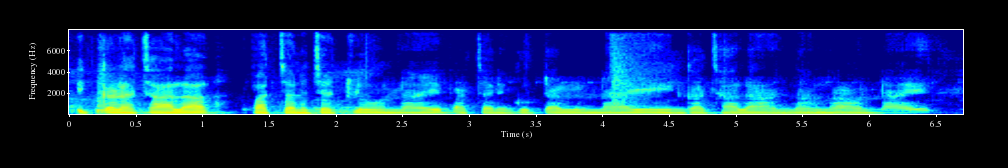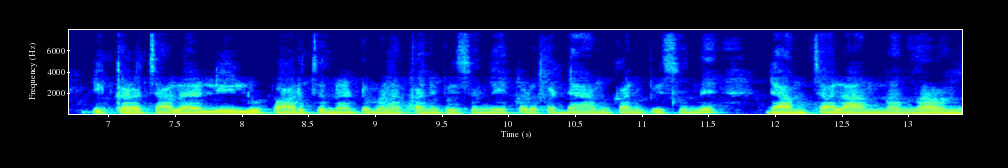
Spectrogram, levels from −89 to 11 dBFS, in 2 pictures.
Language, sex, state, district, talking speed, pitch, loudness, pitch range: Telugu, male, Telangana, Nalgonda, 115 wpm, 145 Hz, -29 LUFS, 145-150 Hz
